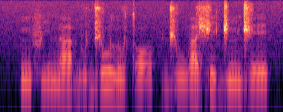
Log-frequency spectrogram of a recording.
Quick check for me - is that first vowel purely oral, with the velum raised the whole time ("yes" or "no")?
no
